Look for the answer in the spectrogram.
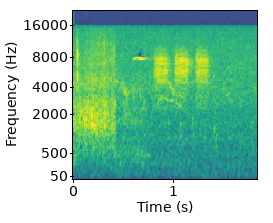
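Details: A great tit heard nearby in Spain gives a thin high whistle, then three quick, bright, evenly spaced notes, faint against a soft background hiss.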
